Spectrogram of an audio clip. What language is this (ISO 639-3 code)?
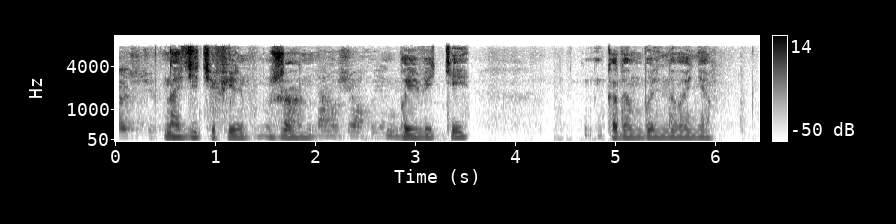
rus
